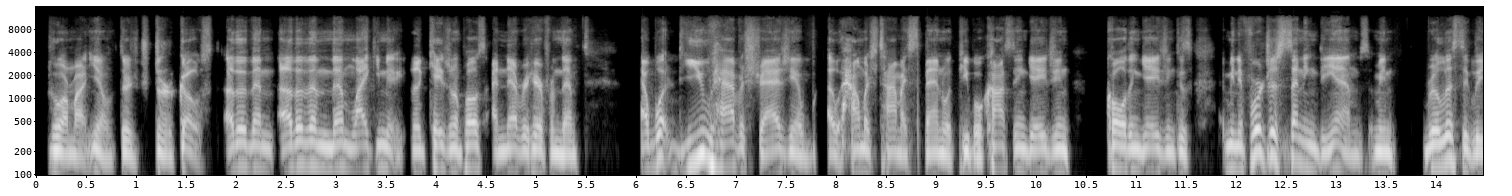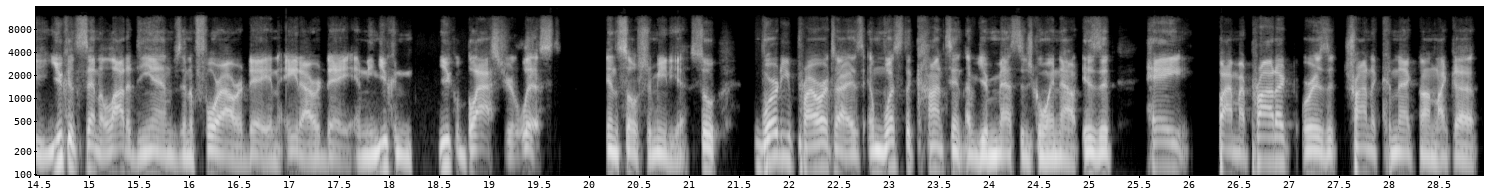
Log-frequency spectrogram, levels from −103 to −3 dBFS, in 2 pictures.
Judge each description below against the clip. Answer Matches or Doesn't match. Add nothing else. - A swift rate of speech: Matches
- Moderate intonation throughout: Doesn't match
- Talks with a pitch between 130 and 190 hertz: Doesn't match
